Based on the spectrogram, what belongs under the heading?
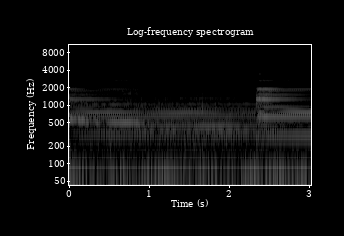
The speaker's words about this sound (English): He can't hear the bells or the sweet singing choir.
